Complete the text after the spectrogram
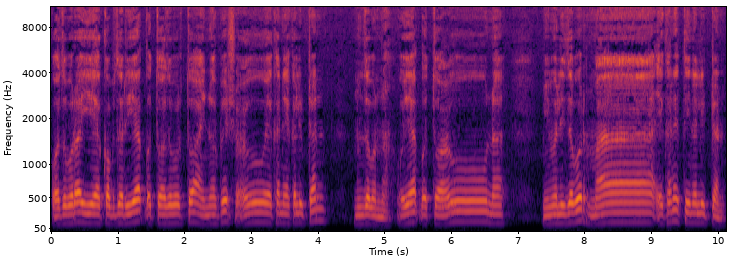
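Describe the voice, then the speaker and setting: A man's voice: mid-range voice, fairly even intonation, warm tone. A man teaching Quran reading, spelling out the Arabic letter by letter and patiently explaining how to join the sounds. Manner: slow drawn-out chanting when joining words.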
